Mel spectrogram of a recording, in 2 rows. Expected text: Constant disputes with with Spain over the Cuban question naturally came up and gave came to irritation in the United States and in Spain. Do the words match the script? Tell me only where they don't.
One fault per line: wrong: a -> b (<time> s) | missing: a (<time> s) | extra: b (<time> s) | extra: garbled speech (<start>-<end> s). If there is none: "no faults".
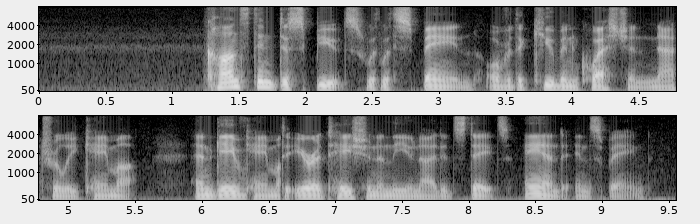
no faults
